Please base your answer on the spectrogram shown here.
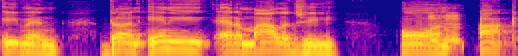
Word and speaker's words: Ankh: For us, Ankh, how you guys are pronouncing Ankh, it's like, it sounds weird to us because what we would say is Enga, and it breaks down to 4 different meanings.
